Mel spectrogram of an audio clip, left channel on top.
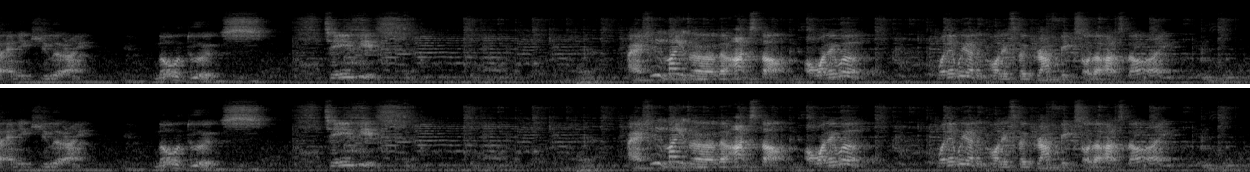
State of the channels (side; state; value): both; identical; correlation 1.00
